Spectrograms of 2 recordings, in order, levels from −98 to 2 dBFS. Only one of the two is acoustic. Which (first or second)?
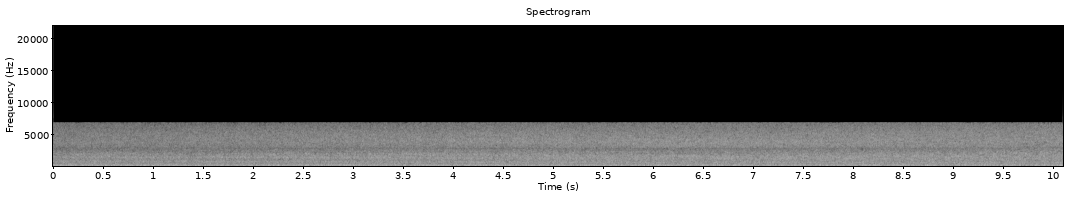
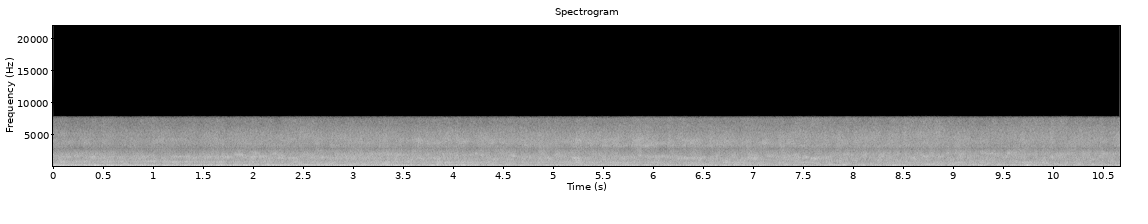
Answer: first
